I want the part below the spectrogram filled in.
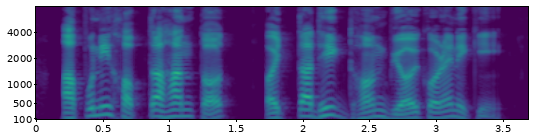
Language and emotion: Assamese, neutral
